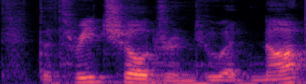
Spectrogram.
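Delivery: ordinary delivery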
